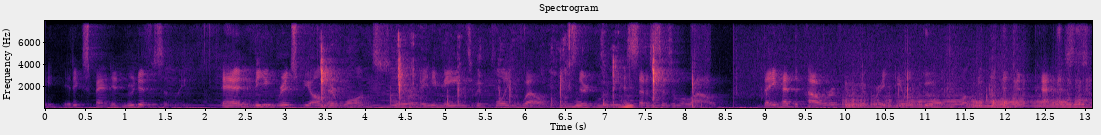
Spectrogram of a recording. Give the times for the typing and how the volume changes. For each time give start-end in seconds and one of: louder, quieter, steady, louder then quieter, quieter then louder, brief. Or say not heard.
not heard.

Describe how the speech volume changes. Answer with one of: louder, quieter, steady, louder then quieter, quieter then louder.
steady.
